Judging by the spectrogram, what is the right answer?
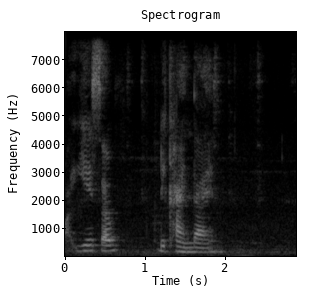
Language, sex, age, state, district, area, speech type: Sindhi, female, 45-60, Uttar Pradesh, Lucknow, urban, spontaneous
